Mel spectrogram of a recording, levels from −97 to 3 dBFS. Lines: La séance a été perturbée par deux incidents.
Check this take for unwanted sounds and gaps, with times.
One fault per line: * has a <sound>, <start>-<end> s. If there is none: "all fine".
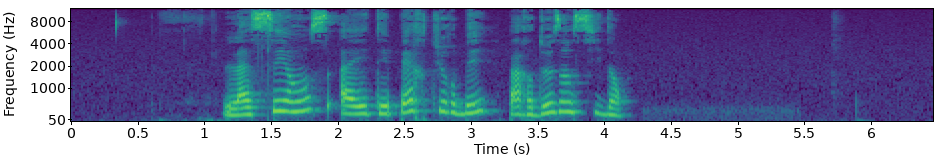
all fine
